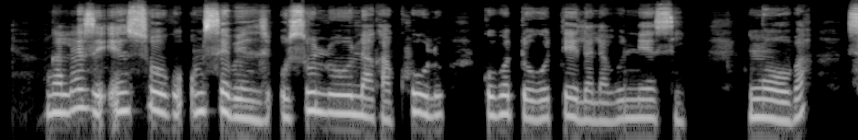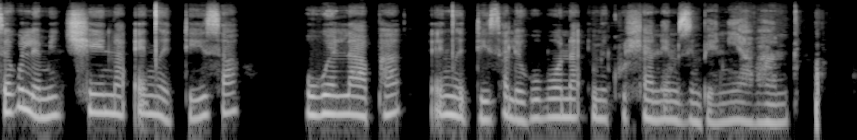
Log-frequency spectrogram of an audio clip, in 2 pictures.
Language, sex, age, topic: North Ndebele, female, 18-24, health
